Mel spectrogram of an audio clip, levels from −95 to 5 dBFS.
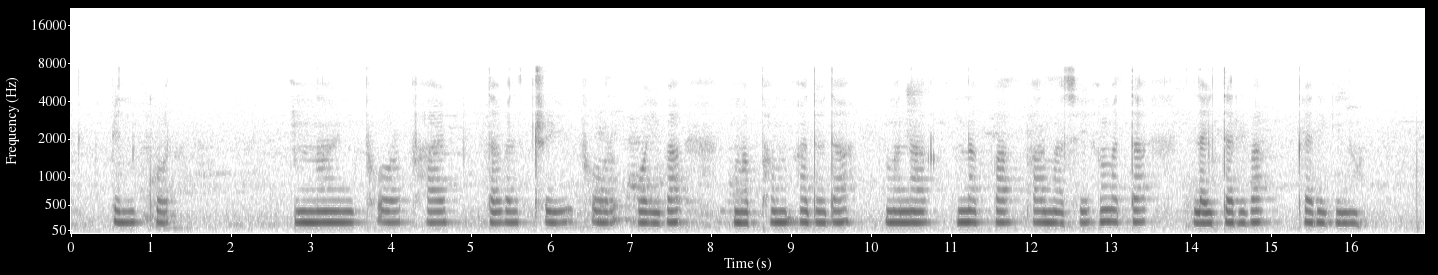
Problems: background sounds at intervals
